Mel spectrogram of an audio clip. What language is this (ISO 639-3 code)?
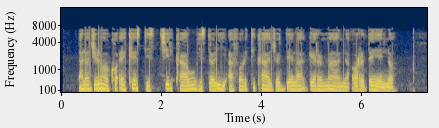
epo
